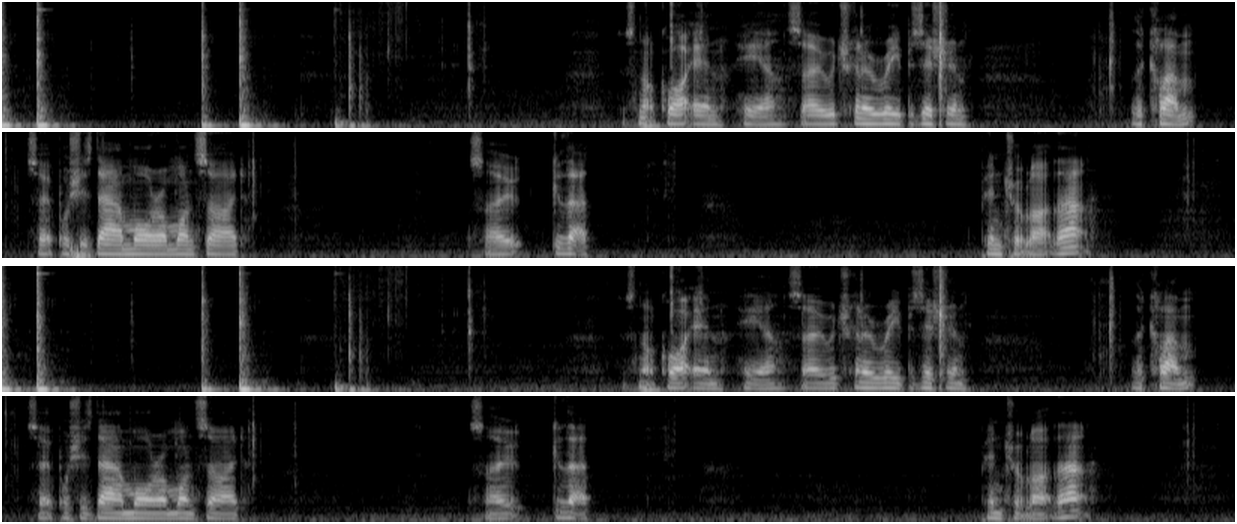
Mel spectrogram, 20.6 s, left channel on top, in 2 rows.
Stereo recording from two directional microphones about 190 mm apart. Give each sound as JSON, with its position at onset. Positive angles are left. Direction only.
{"t": 5.1, "sound": "speech", "side_deg": 50}
{"t": 9.4, "sound": "speech", "side_deg": 50}
{"t": 14.2, "sound": "speech", "side_deg": 50}
{"t": 18.4, "sound": "speech", "side_deg": 50}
